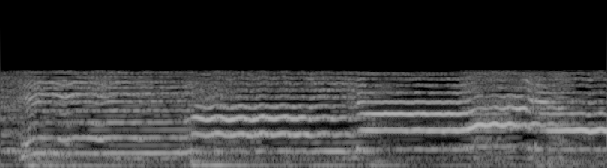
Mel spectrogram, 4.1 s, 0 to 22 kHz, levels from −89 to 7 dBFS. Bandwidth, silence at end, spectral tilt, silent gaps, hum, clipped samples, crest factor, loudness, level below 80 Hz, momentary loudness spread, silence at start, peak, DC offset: 4.1 kHz; 0 s; -1.5 dB/octave; none; none; under 0.1%; 10 dB; -26 LUFS; -48 dBFS; 6 LU; 0 s; -16 dBFS; under 0.1%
